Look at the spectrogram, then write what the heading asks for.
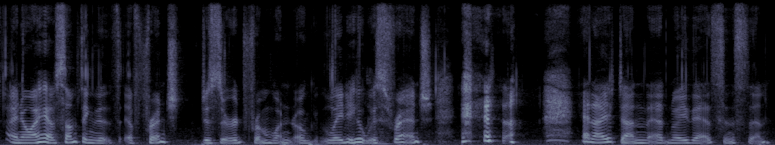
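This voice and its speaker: An older woman whose first language was Czech, recalling her past in an interview in a halting, reminiscing way with many restarts. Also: mid-range voice, animated, vocal fry, fairly bright tone. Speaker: interviewee, hiking club member. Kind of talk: oral history interview.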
